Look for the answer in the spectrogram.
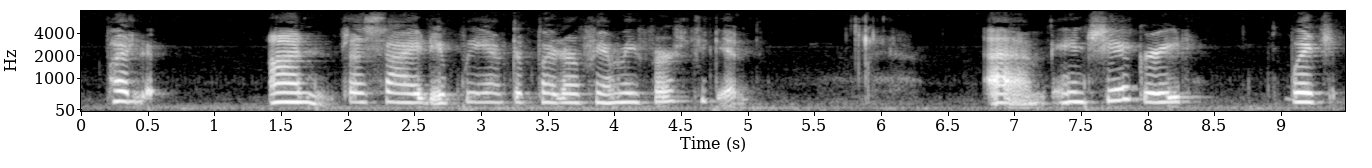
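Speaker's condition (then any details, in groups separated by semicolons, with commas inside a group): Cerebral palsy; able to talk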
